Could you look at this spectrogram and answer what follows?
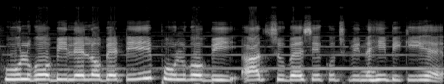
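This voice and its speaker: A man's voice: sits high, completely flat delivery, unhurried, darkish tone, lo-fi sound, soft background music. A man voicing an old, poor pigeon who pleadingly sells vegetables in a cartoon. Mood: weary, pleading.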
